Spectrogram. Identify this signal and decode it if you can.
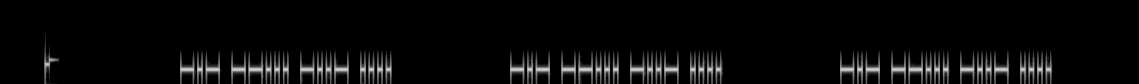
Morse code, heard as a keyed tone, about 28 wpm, 700 Hz. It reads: K7XH K7XH K7XH
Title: Call Signs Repeated 2x - 28wpm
